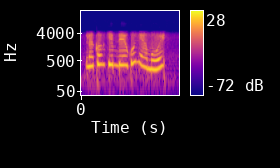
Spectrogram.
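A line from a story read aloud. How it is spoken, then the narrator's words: Exclaiming. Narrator (Vietnamese): kêu lên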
